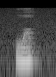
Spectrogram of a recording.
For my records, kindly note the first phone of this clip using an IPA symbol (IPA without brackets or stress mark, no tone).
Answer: w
